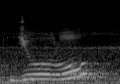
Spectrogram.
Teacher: Ra baris atas, ra baris depan kita baca dengan tebal. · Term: huruf ra yang tebal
